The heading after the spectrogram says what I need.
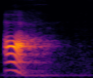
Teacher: tone is even lower it first steps down then rises ah fourth tone starts high then falls sharply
